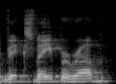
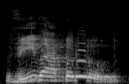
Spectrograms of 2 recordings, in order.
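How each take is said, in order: First: The name is pronounced with English sounds. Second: The name is pronounced with Spanish sounds. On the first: Locals will not understand what is meant. The speaker calls it wrong. "if you ask for Vicks Vapor Rub, nobody's going to know" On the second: Everybody understands what is meant. The speaker calls it right. "they call it here Vivaporub"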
